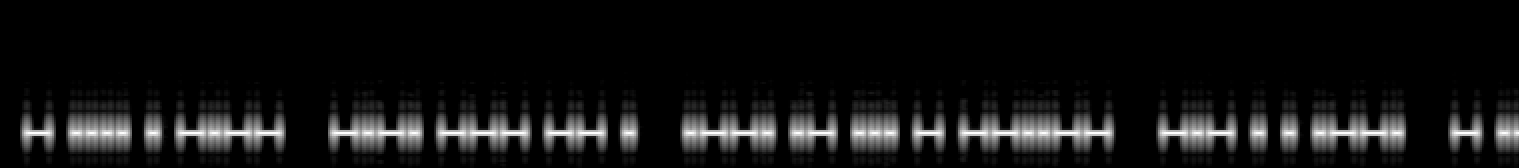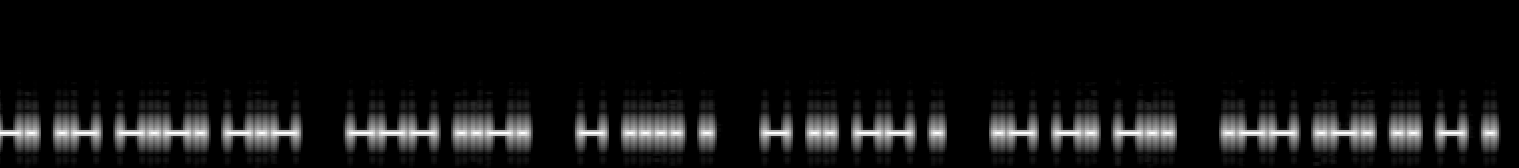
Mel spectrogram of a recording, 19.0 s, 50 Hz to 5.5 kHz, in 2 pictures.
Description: Morse code, heard as a keyed tone, about 25 wpm, 600 Hz. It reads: THEY COME PAST, KEEP TRACK OF THE TIME AND WRITE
